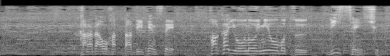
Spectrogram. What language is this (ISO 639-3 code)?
jpn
